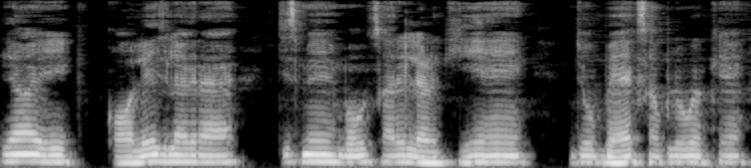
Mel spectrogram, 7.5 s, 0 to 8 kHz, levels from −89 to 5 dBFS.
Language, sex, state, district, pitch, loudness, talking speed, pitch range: Hindi, male, Jharkhand, Ranchi, 115 Hz, -12 LUFS, 135 wpm, 110-115 Hz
